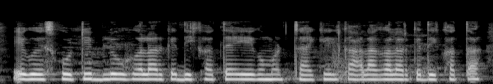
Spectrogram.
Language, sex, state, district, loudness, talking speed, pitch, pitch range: Hindi, female, Bihar, Gopalganj, -14 LUFS, 205 wpm, 230 Hz, 230-235 Hz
